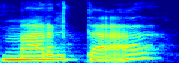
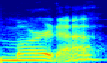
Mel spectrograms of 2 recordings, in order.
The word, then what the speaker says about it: Marta: Well, yeah, the pronunciation, the way we say it in English is wrong. It's Marta, which is different than Marta.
